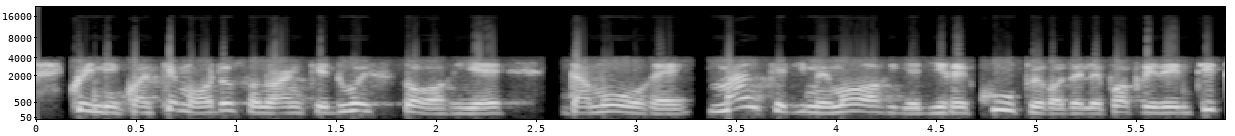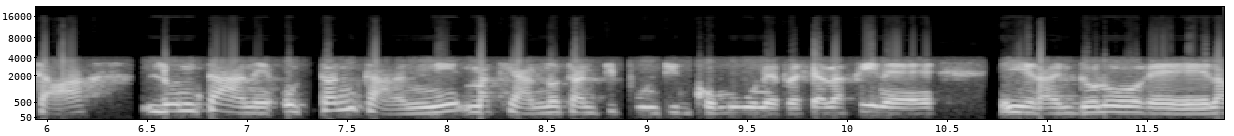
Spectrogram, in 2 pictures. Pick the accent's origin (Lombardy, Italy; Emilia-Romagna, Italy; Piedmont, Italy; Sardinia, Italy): Lombardy, Italy; Ferno; Fermo. Fermo è il paese dove sorge praticamente ora il Terminal 1 di Malpensa.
